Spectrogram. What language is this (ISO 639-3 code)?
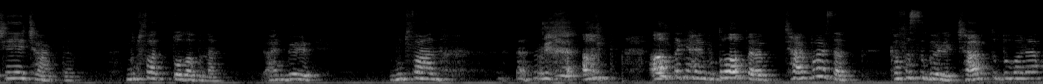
tur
